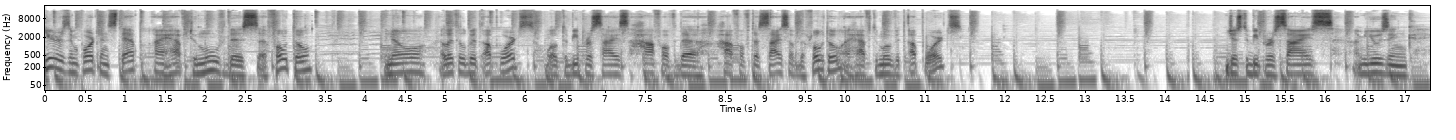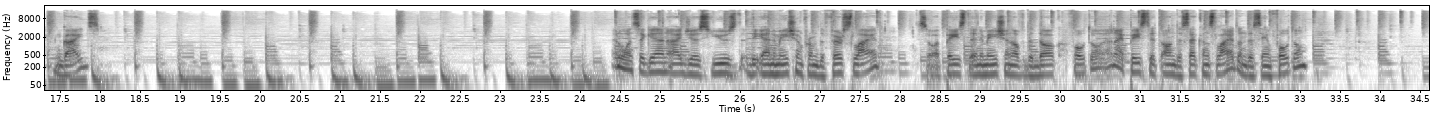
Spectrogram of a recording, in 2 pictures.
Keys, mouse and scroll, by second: 1.8 shift+click, 6.1 ctrl+z, 6.7 ctrl+z, 12.3 shift+click, 14.0 shift+click.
